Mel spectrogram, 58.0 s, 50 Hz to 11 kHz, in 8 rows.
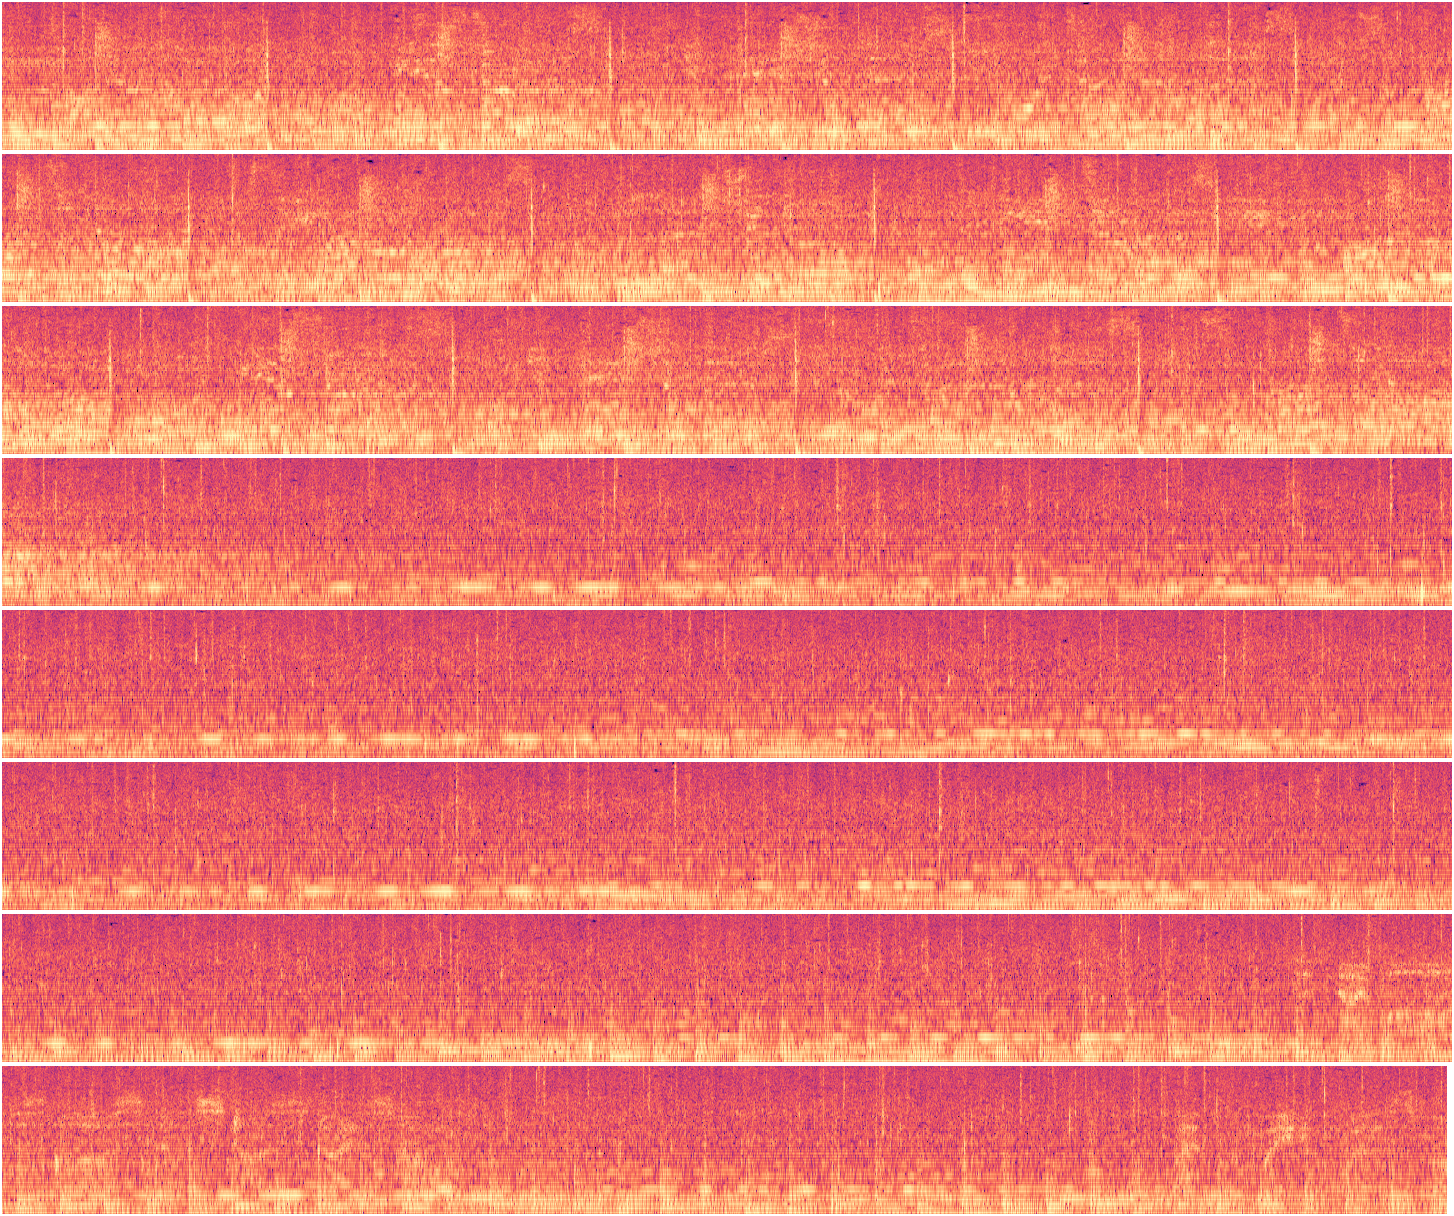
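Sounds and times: soft music of held notes: 0:00.0 - 0:57.9
steady rain falling: 0:00.0 - 0:57.9.

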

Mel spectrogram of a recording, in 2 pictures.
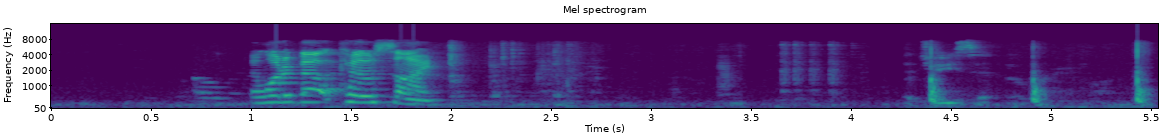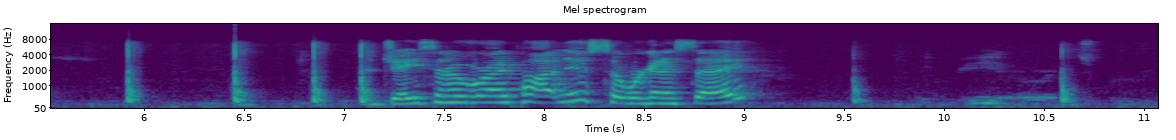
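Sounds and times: stylus tapping on tablet screen: 0:04.4 - 0:07.2, 0:09.5 - 0:09.7.

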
